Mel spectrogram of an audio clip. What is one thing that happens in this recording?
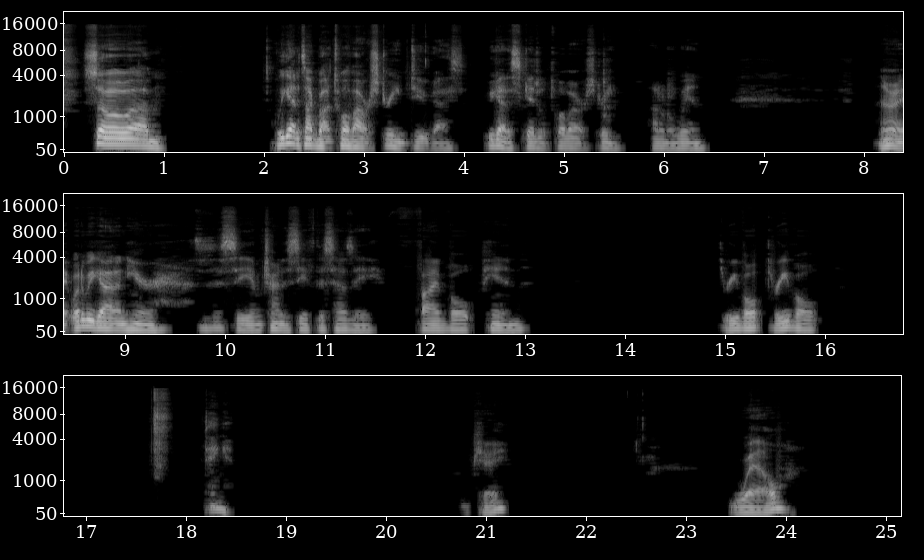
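A man speaks casually and close to a microphone, in short bursts with pauses.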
